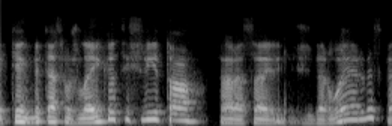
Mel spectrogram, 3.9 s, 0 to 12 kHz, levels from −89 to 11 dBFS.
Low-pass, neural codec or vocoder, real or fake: 7.2 kHz; none; real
